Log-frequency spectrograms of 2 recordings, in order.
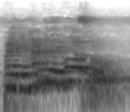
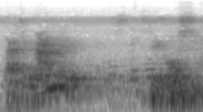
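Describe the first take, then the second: First: "Para llenarme de gozo" higher and slower, rising on "gozo"; emphatic reading of Paul. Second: "para llenarme de gozo" said softly, fading to breath on "gozo"; soft reading of Paul. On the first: Pastor stresses Paul's joy to Timothy, slow and lifted. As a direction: lift and stretch "gozo" with a rising tune. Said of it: "y Pablo le dice". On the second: Pastor reads Paul's letter to Timothy, softly. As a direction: let "gozo" die away almost unvoiced. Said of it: "Acordándome de tus lágrimas". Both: Retold or imitated.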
